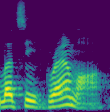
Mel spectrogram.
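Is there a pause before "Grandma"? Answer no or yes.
no. There is no pause before Grandma.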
